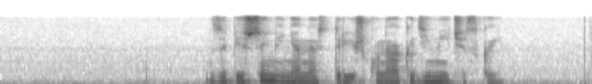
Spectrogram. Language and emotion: Russian, neutral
